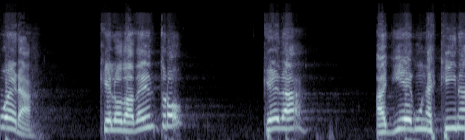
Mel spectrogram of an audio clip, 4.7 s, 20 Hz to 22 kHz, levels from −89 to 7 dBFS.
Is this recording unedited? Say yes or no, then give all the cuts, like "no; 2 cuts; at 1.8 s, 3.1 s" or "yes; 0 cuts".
yes; 0 cuts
